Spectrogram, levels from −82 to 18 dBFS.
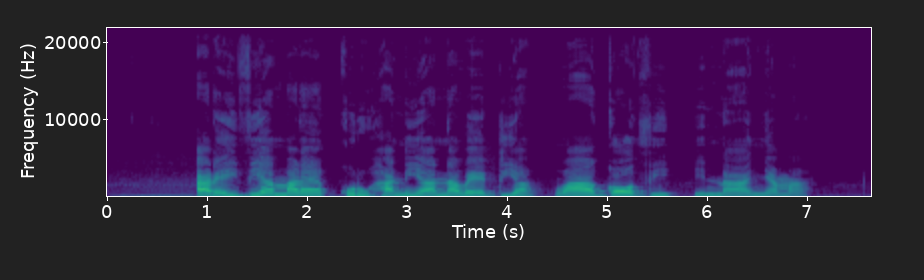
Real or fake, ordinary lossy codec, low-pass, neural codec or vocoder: real; none; none; none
